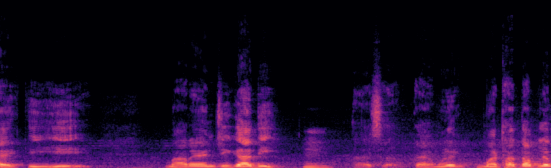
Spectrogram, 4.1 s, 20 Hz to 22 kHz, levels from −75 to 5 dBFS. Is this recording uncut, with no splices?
yes; 0 cuts

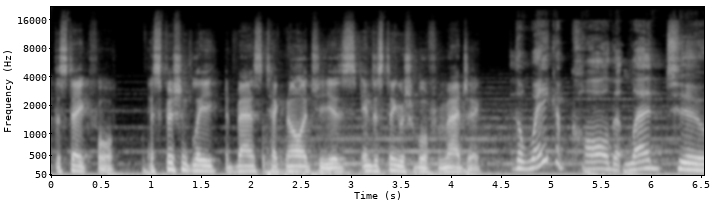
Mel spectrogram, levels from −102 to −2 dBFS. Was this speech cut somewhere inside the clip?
yes; 3 cuts; at 0.8 s, 1.7 s, 4.5 s

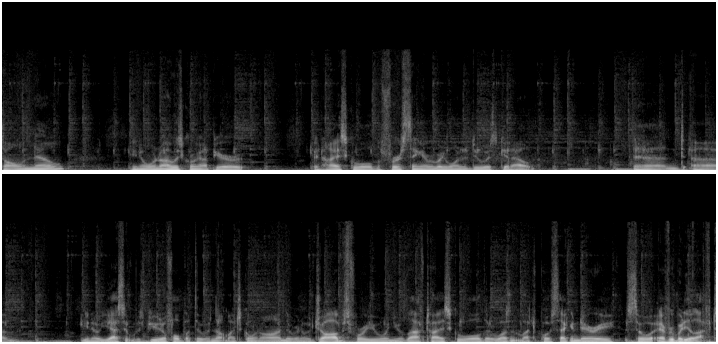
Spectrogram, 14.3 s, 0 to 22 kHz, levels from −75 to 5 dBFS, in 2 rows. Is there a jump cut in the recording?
yes; 1 cut; at 13.3 s

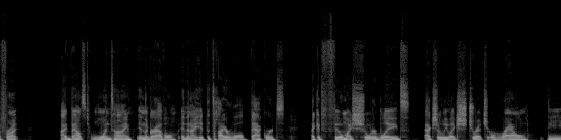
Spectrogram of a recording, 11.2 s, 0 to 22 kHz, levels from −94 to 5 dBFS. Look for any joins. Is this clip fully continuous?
yes; 0 cuts

